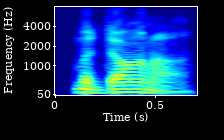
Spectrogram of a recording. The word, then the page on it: Madonna: American English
